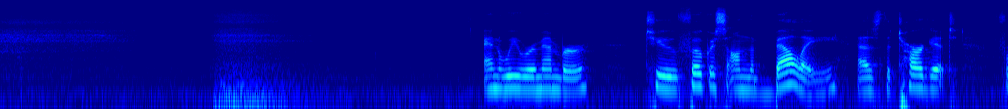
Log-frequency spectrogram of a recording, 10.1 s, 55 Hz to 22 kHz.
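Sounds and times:
slow breathing in and out through the nose: 0:00.0 - 0:03.6
speech: 0:04.8 - 0:10.0.

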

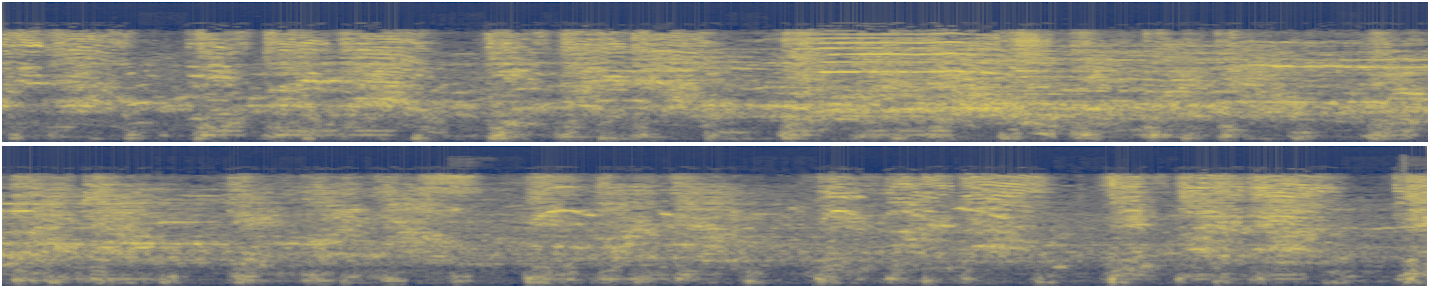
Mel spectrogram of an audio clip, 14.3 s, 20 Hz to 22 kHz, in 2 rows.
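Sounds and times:
crowd of pro-Palestinian protesters yelling and shouting: 0:00.0 - 0:14.2.

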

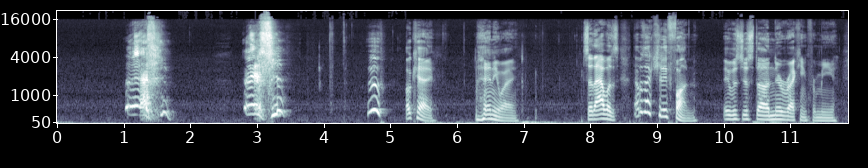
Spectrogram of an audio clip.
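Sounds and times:
person sneezing: 0:01.0 - 0:01.8, 0:02.8 - 0:03.6
speech: 0:01.2 - 0:01.8, 0:02.8 - 0:03.5, 0:04.7 - 0:07.0, 0:07.9 - 0:11.8.

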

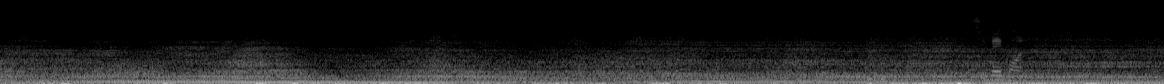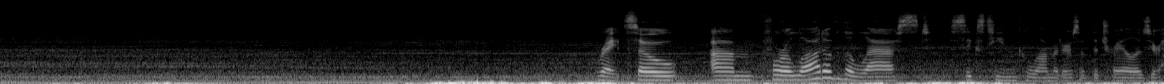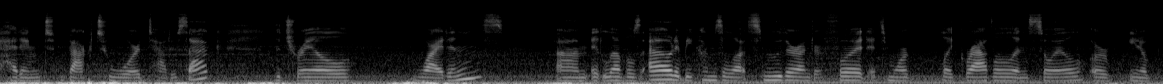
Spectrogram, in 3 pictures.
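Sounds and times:
military transport plane droning overhead: 0:00.0 - 0:34.9
speech: 0:18.0 - 0:25.4, 0:26.0 - 0:34.9.

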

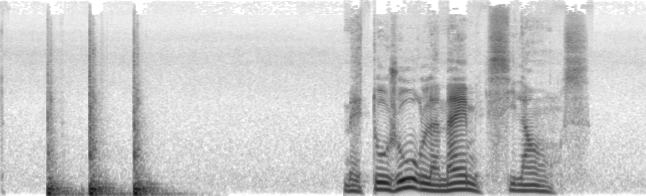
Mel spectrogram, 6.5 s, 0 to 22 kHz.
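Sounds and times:
heavy knocking on a wooden door: 0:00.5 - 0:01.9
speech: 0:03.4 - 0:05.9.

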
